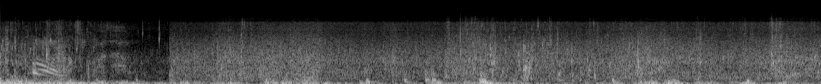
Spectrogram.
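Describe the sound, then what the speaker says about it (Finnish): Waves on Lake Puula slap against a kayak during a trip, with heavy wind buffeting the microphone throughout and irregular splashes close by. "Alkaa olla ihan niinku todellista aallokkoa täällä."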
